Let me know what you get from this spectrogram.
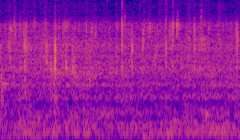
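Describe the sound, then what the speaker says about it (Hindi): Onion, tomato and chilli frying in hot ghee, a steady soft sizzle with faint crackles, fairly quiet and close, no voices. "घी हो चुके गर्म, मिक्स कर देंगे प्याज टमाटर मिर्चा"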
